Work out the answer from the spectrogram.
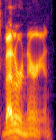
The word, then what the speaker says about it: veterinarian: think that when you say it quick, you skip over the inarian. I don't think so. I mean, that's how it's spelled. You say veterinarian? That's what you say. Say it again. Veterinarian. Veterinarian. Yeah, but the inarian, the the the RIN part gets kind of like, it's fast.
